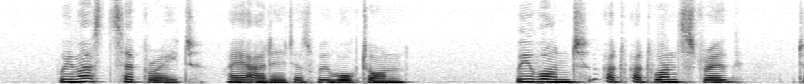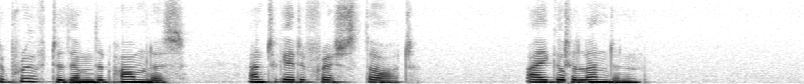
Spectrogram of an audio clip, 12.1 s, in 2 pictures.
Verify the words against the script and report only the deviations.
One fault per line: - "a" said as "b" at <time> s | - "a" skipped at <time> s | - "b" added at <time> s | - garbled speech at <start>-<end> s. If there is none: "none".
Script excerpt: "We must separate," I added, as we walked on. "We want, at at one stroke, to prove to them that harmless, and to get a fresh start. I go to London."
none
